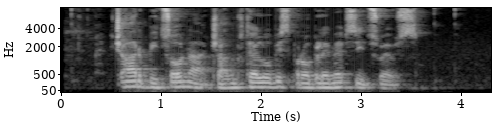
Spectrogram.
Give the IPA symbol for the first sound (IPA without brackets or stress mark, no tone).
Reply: t͡ʃʼ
